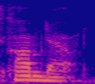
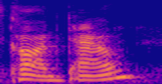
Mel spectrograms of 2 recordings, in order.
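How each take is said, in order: First: Soft, falling request; calming. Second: Offended question with a rising end; indignant, rising retort; incredulous echo. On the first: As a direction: quietly settle someone down. Strand's take, answered by Madison. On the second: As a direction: throw the words back in disbelief. Madison throws the words back. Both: Acted.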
